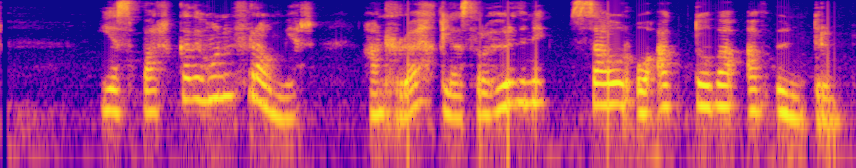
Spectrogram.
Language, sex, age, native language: Icelandic, female, 20-29, Icelandic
